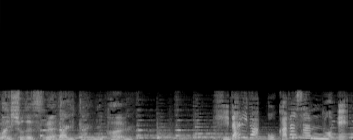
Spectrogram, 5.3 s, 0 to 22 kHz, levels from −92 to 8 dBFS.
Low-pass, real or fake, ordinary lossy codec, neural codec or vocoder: none; real; none; none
